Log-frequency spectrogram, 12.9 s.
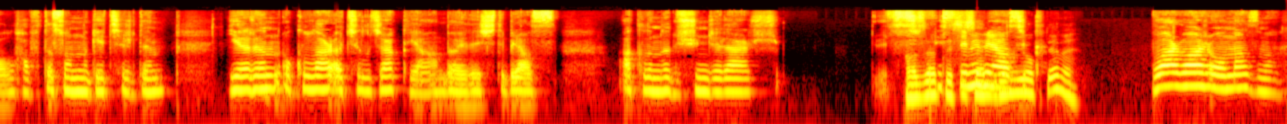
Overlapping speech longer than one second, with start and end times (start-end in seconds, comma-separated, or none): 9.0-10.5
